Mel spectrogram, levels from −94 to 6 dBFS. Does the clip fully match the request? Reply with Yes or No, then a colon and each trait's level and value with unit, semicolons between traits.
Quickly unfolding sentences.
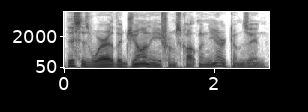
Yes: fast, 220 wpm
